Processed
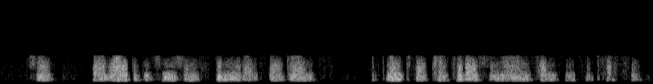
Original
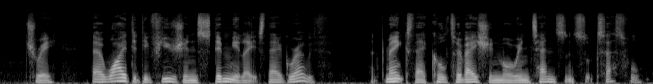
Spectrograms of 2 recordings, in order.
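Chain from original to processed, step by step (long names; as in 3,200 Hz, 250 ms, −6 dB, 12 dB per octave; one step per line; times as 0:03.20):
cochlear-implant simulation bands 6
linear-phase brick-wall band-pass 200–1,400 Hz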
